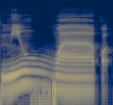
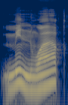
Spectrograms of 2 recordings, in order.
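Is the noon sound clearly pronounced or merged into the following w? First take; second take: merged; clear. First: The n merges into w, keeping only nasality. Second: The n is pronounced clearly before the w.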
